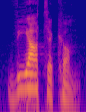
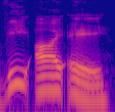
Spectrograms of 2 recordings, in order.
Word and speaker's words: Viaticum: Viaticum. That's spelled V-I-A-T-I-C-U-M.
